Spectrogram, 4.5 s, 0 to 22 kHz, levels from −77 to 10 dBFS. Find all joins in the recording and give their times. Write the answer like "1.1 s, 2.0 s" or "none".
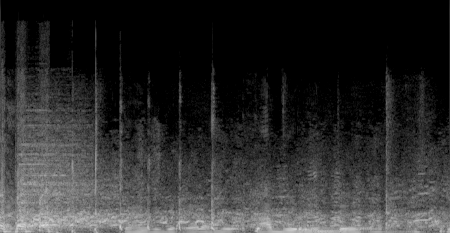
none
